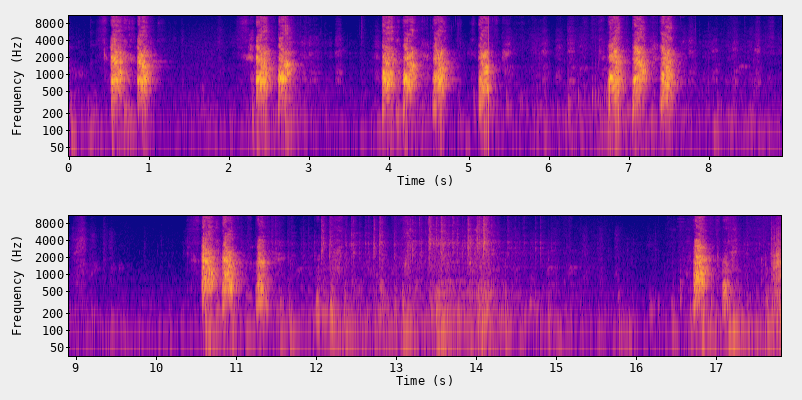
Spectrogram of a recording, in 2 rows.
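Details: Puppy named Honoka, filmed on October 7, barking in short bursts of two to four sharp yaps with pauses of about a second between groups, plus a stretch of rustling household noise near the end.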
